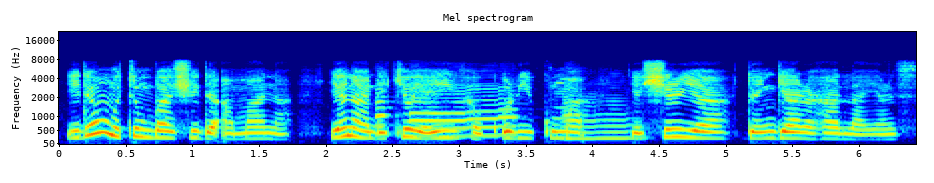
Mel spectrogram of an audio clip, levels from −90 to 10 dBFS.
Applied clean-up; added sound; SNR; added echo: neural mask model RNNoise.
